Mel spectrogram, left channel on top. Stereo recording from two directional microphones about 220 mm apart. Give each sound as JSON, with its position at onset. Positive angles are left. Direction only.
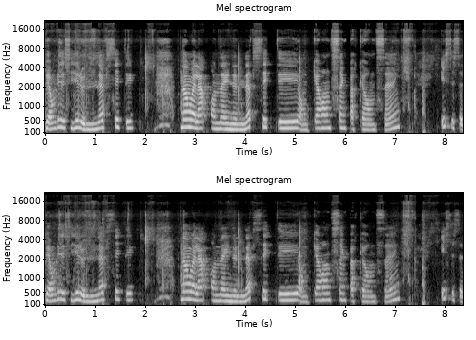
{"t": 0.0, "sound": "speech", "side_deg": 35}
{"t": 2.7, "sound": "speech", "side_deg": 35}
